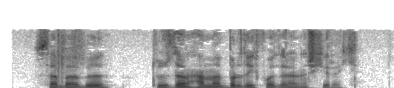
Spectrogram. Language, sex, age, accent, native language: Uzbek, male, 35+, Toshkent shahri, Uzbek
